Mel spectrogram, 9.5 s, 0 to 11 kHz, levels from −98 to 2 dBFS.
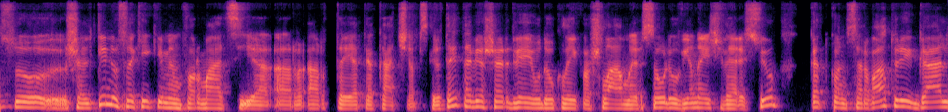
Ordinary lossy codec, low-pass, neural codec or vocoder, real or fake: Opus, 24 kbps; 9.9 kHz; vocoder, 22.05 kHz, 80 mel bands, Vocos; fake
